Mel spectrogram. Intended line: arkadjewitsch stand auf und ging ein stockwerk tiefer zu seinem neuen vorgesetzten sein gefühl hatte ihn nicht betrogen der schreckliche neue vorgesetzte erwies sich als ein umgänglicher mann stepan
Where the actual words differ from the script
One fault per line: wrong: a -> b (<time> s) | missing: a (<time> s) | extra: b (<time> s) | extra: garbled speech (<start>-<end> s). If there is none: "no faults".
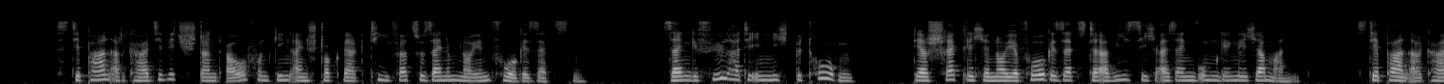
no faults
